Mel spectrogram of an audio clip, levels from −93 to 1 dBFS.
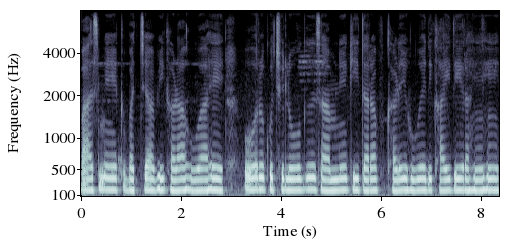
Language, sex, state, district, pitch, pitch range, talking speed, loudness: Hindi, female, Chhattisgarh, Raipur, 180 Hz, 175-185 Hz, 145 wpm, -13 LUFS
